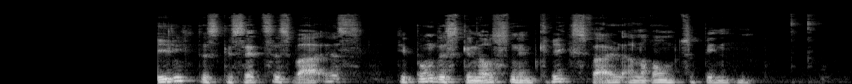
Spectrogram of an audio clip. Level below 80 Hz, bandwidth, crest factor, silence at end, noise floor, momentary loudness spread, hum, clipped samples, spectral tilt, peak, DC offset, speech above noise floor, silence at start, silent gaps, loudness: -34 dBFS; 11.5 kHz; 18 dB; 0.4 s; -51 dBFS; 10 LU; none; under 0.1%; -5.5 dB/octave; -2 dBFS; under 0.1%; 33 dB; 1.55 s; none; -19 LUFS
